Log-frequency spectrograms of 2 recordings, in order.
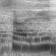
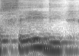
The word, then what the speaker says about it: Said: Continua na página 58 esse texto, falando quem foi, Samuel Huntington, fala do Eduardo Said, ou Seide, como alguns pronunciam, que critica essa teoria,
